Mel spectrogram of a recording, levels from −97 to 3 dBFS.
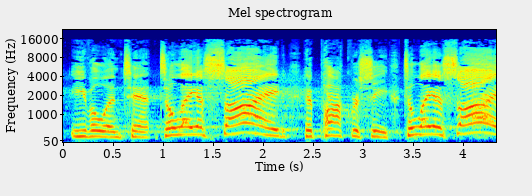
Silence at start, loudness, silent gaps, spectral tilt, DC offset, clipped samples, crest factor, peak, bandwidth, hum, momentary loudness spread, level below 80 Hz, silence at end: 0.1 s; -15 LUFS; none; -1.5 dB/octave; under 0.1%; under 0.1%; 14 dB; -2 dBFS; 16 kHz; none; 7 LU; -66 dBFS; 0 s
